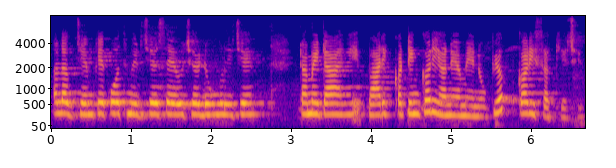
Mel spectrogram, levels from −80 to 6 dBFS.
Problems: constant background noise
